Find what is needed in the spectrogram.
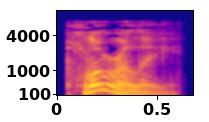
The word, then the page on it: plurally: British English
